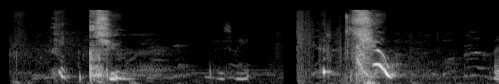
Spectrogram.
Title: sneezing compilation 1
